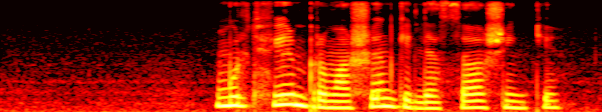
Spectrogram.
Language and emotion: Russian, neutral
